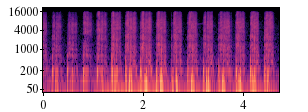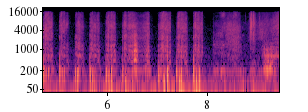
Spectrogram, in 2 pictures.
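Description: Fingernails scratch and scrape the cloth cover and page edges of a closed cloth-bound hardcover book held close to the mic. About 28 short, dry, rhythmic strokes come at a brisk, slightly uneven pace, each with a low thump and a bright raspy edge. The strokes fade to a softer scrape at the end.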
